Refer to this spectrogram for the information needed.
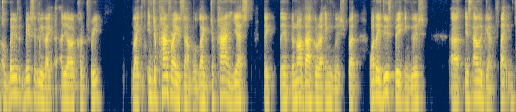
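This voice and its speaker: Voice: medium pitch, a bit bright. Rambling student. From Myanmar. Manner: rambling, many restarts and "like". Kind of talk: online class discussion.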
